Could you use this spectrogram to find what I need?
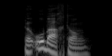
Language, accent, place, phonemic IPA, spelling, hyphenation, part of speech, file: German, Germany, Berlin, /bəˈʔoːbaxtʊŋ/, Beobachtung, Be‧ob‧ach‧tung, noun, De-Beobachtung.ogg
- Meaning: 1. monitoring; surveillance; supervision 2. observation 3. sighting (of a bird, animal, UFO, etc.)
